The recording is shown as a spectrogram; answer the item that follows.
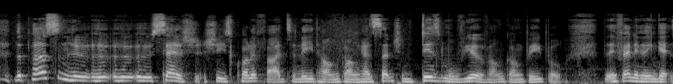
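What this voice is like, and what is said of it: Usual voice. Nothing is said of it.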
